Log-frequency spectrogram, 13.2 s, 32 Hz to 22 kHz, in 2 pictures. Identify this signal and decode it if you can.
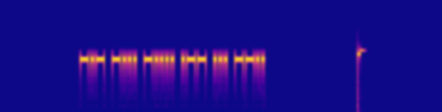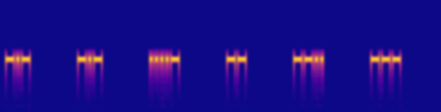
Morse code, heard as a keyed tone, about 30 wpm, spaced as for 15 wpm, 700 Hz. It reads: KB6WSZ KK4MZO
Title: USA Call Signs - 6 Characters - 6x Character Spacing - 30wpm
